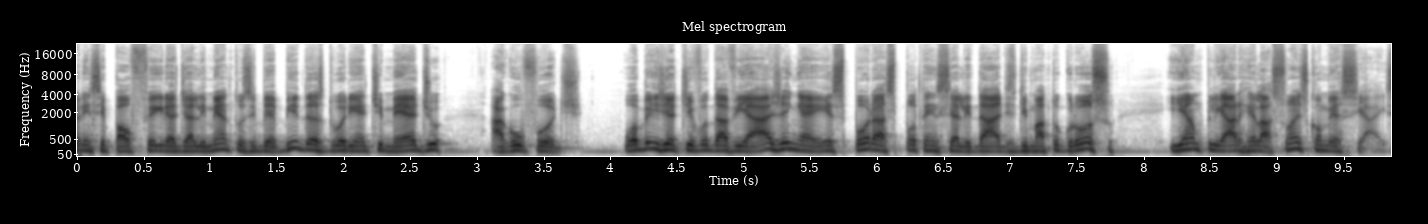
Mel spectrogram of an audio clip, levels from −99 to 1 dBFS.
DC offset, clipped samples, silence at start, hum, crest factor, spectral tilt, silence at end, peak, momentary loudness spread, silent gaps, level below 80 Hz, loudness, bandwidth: under 0.1%; under 0.1%; 0 s; none; 18 dB; -4 dB/octave; 0 s; 0 dBFS; 7 LU; none; -62 dBFS; -17 LUFS; over 20 kHz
